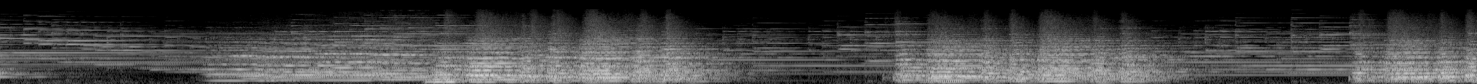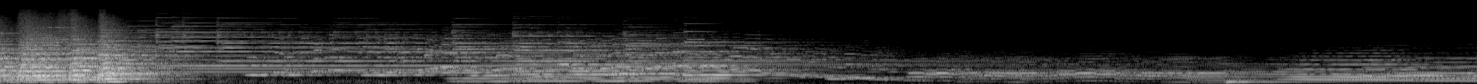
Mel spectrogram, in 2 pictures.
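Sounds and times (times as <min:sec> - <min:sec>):
bell: 0:00.0 - 0:23.0.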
